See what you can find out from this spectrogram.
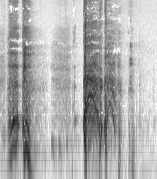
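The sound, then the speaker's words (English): Hiccups: a few short, abrupt vocal bursts with a voiced, throaty quality, coming in uneven clusters with brief pauses between them. “I not only got it, I got the hiccups. You know how to get rid of hiccups when you got them?”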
